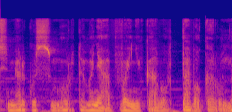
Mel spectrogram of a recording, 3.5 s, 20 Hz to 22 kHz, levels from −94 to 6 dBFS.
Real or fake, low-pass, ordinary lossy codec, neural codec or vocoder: real; 10.8 kHz; AAC, 96 kbps; none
